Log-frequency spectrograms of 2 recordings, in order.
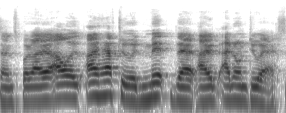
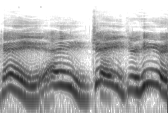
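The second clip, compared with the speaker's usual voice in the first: high-pitched, playful hail; acted greeting; 7 semitones higher, much slower than usual. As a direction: greet a regular with mock delight. Acting out someone's greeting.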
